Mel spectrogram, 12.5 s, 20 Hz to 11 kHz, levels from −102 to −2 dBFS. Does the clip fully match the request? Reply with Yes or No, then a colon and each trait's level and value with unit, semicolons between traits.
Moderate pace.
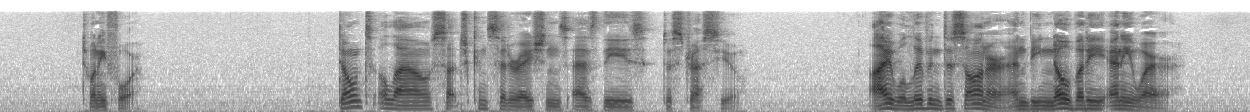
No: slow, 85 wpm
